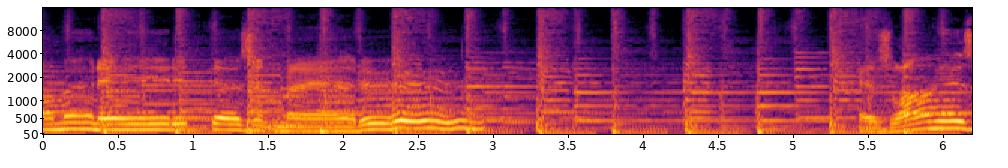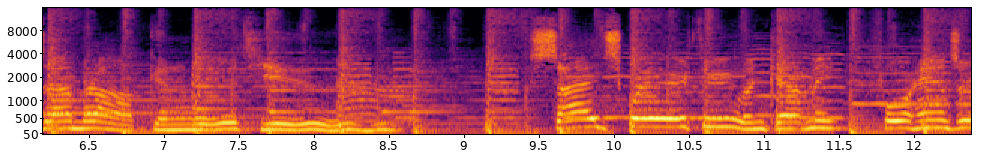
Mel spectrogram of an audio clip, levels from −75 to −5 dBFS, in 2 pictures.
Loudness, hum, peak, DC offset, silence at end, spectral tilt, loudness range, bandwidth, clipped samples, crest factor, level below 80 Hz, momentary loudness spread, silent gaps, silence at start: -14 LUFS; none; 0 dBFS; under 0.1%; 0 s; -5 dB/octave; 4 LU; 16 kHz; under 0.1%; 14 dB; -32 dBFS; 10 LU; none; 0 s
